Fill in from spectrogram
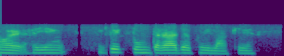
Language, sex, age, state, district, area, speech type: Manipuri, female, 30-45, Manipur, Chandel, rural, conversation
